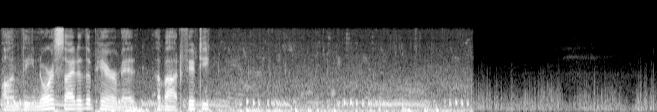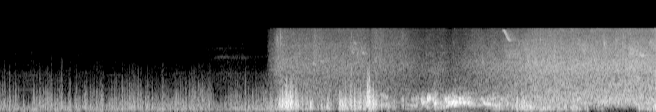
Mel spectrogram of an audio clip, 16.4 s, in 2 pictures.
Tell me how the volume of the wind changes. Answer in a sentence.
The volume of the wind goes up.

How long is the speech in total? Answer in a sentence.
You can hear the speech for 3 seconds altogether.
